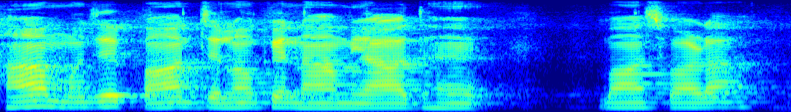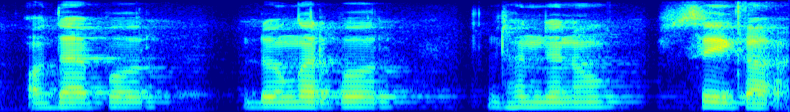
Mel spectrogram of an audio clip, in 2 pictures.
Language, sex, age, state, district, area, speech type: Hindi, male, 60+, Rajasthan, Karauli, rural, spontaneous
